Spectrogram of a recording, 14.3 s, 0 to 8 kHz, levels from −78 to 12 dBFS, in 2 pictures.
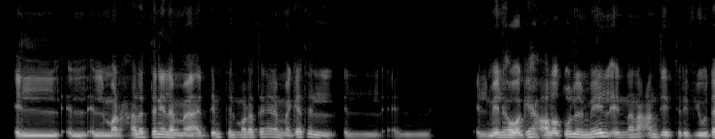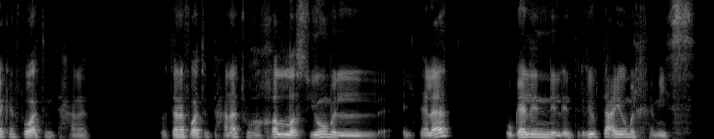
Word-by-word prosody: ال 115 +1 +2
ال 105 0 -1
المرحلة 115 +4 0
التانية 155 +2 0
لمّا 120 -5 +1
قدمت 150 +6 -4
المرة 140 +1 -1
التانية 150 +2 -5
لمّا 130 -4 -4
جات 145 +7 -2
ال 130 -8 -3
ال 100 -2 -12
ال 95 -1 -14 0.5
الmail 115 +6 +2
هو 130 -1 +7
جيه 145 +4 -1
على 130 -3 +3
طول 155 +4 0
الmail، 155 +6 +3
إن 130 +2 -4
أنا 140 0 -3
عندي 135 -1 -3
interview 120 -1 -3
ده 145 - +1
كان 150 -1 -11
في 145 - -9
وقت 135 -1 +3
امتحانات، 105 -5 -17 0.7
كنت 110 +3 -12
أنا 140 0 +4
في - - -6
وقت 135 0 +2
امتحانات 135 +2 -6
وهاخلص 130 +2 +1
يوم 145 +1 +1
ال 110 -4 -2 0.2
التلات، - - +1 0.5
وجالي 145 +6 +3
إن 145 -2 0
الinterview 125 +4 -5
بتاعي 145 -3 +1
يوم 150 0 +1
الخميس. 120 -5 -10
130 Hz, 180 wpm, -22 LUFS, 115-145 Hz, 0.7 s, هو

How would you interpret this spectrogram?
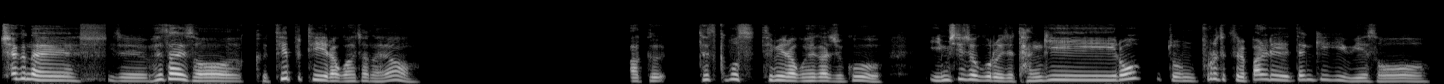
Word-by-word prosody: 최근에 195 -9 +5 0.3
이제 160 -4 -5
회사에서 165 - +4
그 - - -12
TFT라고 195 - +1
하잖아요. 155 - -4 2.1
아 155 - -1
그 165 +2 -6 0.3
태스크 215 -1 -5
포스 235 -1 -2
팀이라고 180 -5 +2
해 170 - 0
가지고 155 -3 -1 0.5
임시적으로 195 -2 +1
이제 150 0 -3
단기로 200 - +1 0.3
좀 165 -3 -4
프로젝트를 225 - -3
빨리 220 -4 +1
땡기기 210 -4 -5
위해서 140 -2 -4
180 Hz, 240 characters per minute, -24 LUFS, 155-210 Hz, 2.1 s, 최근에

